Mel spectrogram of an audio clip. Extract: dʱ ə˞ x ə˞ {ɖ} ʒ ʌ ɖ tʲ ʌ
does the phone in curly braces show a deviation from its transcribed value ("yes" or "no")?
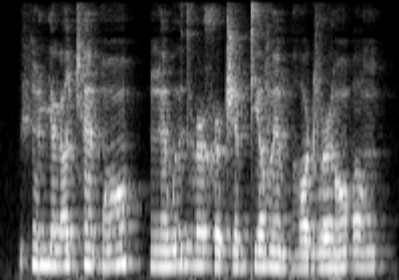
no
